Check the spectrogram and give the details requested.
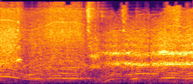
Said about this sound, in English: A little bit of drift action here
